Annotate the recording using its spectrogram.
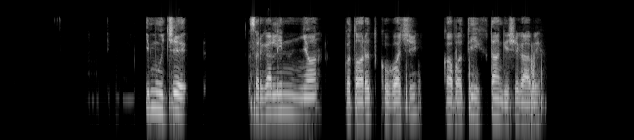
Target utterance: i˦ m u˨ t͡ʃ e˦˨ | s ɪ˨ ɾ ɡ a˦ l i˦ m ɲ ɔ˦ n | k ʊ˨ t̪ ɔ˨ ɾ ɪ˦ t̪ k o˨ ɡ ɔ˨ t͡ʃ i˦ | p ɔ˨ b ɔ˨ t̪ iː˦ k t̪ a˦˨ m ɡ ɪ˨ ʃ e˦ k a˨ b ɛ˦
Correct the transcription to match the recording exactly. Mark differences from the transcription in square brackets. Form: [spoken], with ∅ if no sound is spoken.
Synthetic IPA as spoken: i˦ m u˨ t͡ʃ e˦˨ | s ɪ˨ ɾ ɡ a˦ l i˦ [n] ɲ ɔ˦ n | k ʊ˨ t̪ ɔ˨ ɾ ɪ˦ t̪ k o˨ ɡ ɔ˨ t͡ʃ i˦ | [k] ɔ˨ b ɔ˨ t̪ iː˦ k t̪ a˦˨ [ŋ] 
